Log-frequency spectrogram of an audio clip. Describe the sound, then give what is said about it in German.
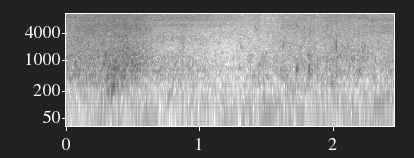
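A soft, continuous wash of ocean waves with a gentle swell early on, steady and fairly quiet, heard on its own with no voices. “Das Meer rauscht im immerwährenden Wellengang und tönt beruhigend in deinen Ohren wie alle Rhythmen des ewigen Lebens.”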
